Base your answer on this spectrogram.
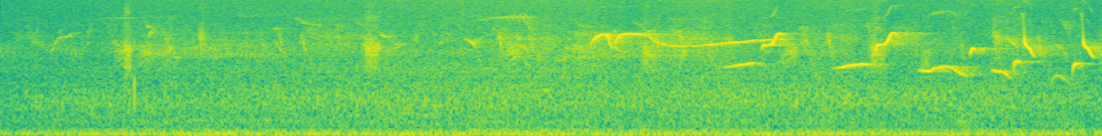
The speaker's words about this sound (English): During hammer-free spells, you can hear the birds loud and clear like I did.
